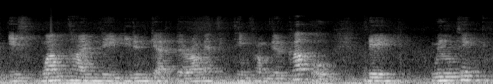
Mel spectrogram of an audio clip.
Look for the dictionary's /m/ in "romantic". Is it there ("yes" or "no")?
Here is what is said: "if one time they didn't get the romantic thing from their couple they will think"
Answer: yes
